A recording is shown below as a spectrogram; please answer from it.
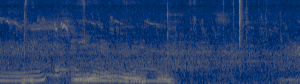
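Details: Lions in Crimea, among them the lioness Simona and the males Sultan and Girey, give deep harmonic moaning calls: a rising groan, then a longer wavering moan of about two seconds, then quiet with faint clicks and background noise.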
